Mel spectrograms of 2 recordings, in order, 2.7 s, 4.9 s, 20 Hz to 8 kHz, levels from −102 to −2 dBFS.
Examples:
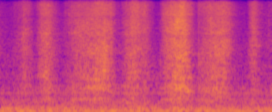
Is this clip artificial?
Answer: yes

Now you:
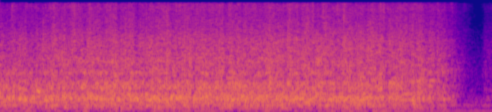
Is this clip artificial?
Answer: no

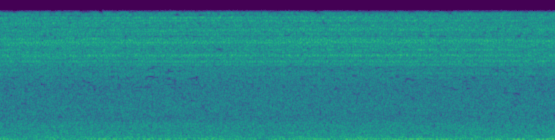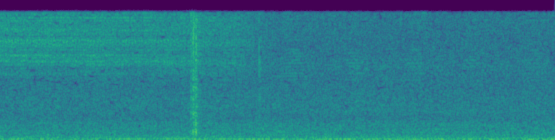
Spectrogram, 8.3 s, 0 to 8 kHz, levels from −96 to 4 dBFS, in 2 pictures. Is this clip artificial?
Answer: no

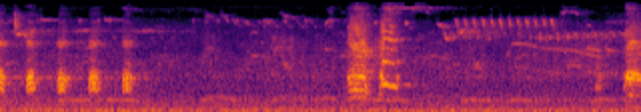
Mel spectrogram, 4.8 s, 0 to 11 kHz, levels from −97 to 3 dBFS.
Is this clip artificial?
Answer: yes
